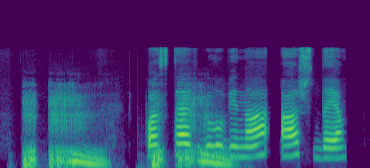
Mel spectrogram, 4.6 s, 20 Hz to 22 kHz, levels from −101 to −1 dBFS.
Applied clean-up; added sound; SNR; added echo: neural mask model RNNoise.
